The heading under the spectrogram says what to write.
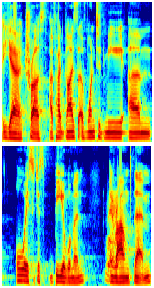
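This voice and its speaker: A man speaks at a fairly low pitch and a fairly slow pace. The recording is very clean, with a silent background. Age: 20s. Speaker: dancer. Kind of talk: casual chat. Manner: animated.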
